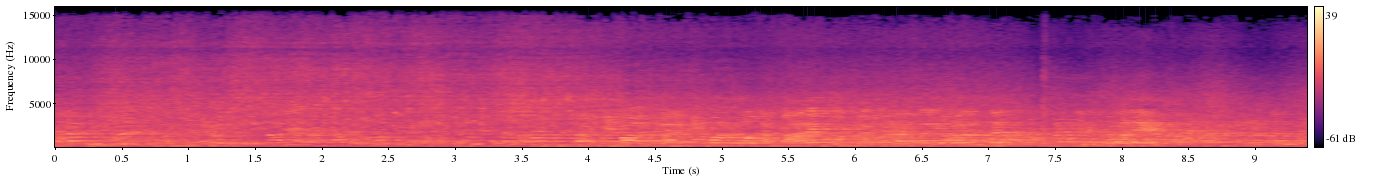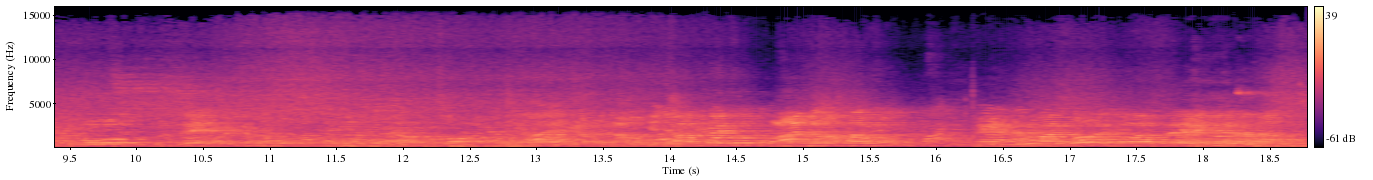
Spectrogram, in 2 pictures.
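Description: Young men talk and call out in an echoing hall.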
